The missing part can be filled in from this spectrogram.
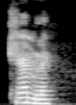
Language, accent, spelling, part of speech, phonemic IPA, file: French, Canada, Kremlin, proper noun, /kʁɛm.lɛ̃/, LL-Q150 (fra)-Kremlin.wav
- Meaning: Kremlin (the Moscow Kremlin)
